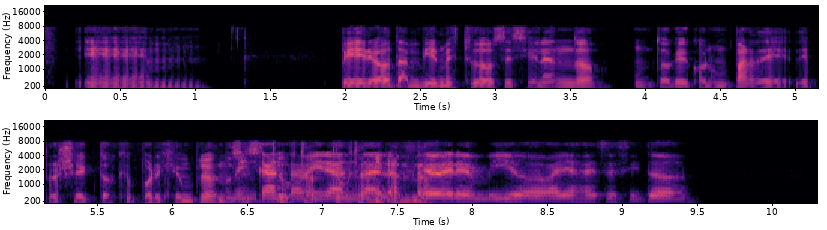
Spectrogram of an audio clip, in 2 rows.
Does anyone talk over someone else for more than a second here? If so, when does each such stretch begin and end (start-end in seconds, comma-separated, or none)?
6.4-7.8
